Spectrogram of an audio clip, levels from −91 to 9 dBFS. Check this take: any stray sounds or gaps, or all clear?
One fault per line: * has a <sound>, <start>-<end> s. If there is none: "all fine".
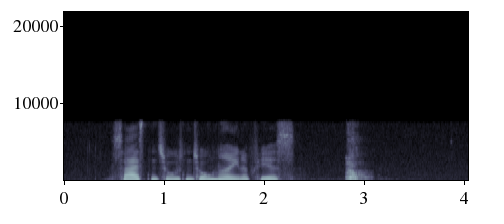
* has a bark, 2.8-3.1 s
